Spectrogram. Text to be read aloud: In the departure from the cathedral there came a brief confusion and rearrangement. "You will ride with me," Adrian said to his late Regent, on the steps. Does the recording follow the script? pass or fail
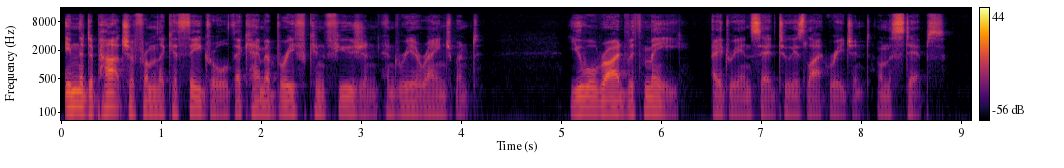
fail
